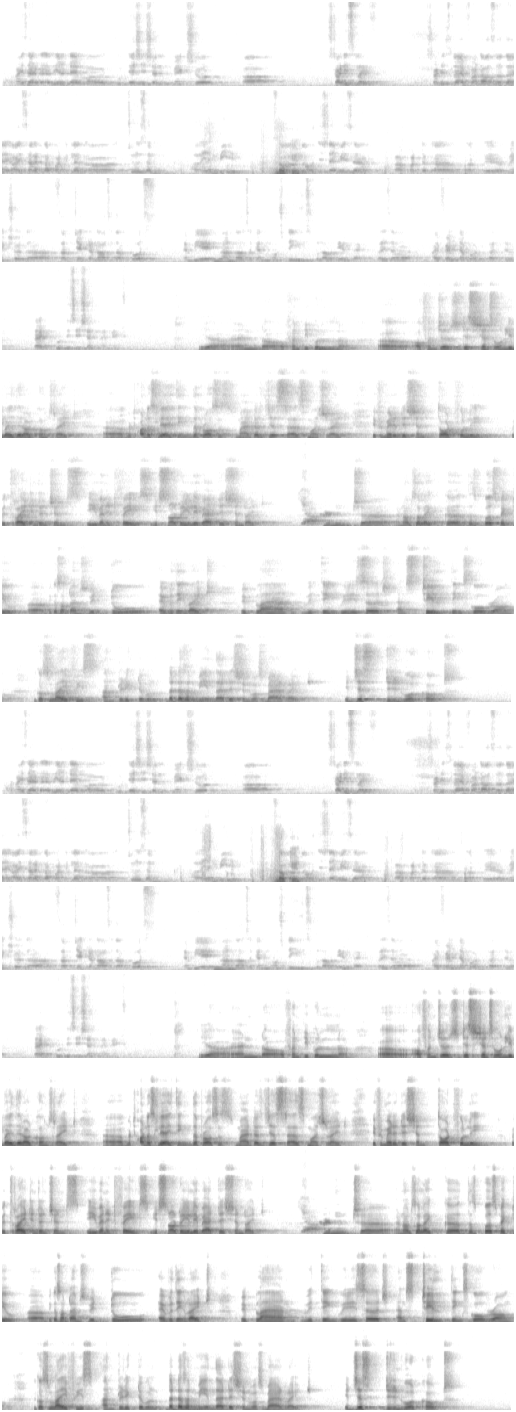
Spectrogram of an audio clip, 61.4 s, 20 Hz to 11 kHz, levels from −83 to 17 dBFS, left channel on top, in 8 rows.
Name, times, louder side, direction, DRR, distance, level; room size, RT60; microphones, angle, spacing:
voice 1, 0.2-3.1 3.6-4.0 5.0-5.6 6.5-10.0 10.5-11.2 11.8-13.2 13.6-17.6 18.1-21.5 21.8-23.1 23.5-25.2 32.3-32.6 36.6-36.7 42.8-43.2, equal, ahead, 5 dB, 1.1 m, -50 dB
voice 2, 11.7-12.2 26.0-28.2 28.7-38.0 38.4-42.2 43.2-49.1 49.4-58.2 58.9-60.5, right 5 dB, 40° right, 12 dB, 0.4 m, -30 dB
13.5 x 10.0 x 4.0 m, 1.0 s
head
